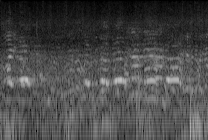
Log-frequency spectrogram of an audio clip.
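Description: Footballers shouting to each other across the pitch: a short call at the start, then a longer run of raised calls about two seconds in.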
